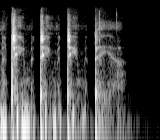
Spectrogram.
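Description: A voice whispering a quick run of short, breathy syllables that the recogniser could not make into words, stopping about one and a half seconds in.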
